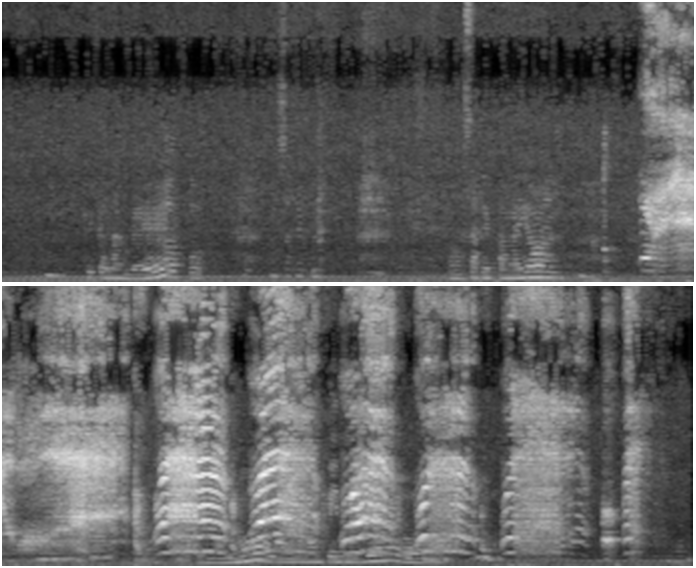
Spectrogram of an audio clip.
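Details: Newborn just after a normal vaginal delivery: repeated strong crying bursts over adult voices and room noise; a vigorous normal newborn cry.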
